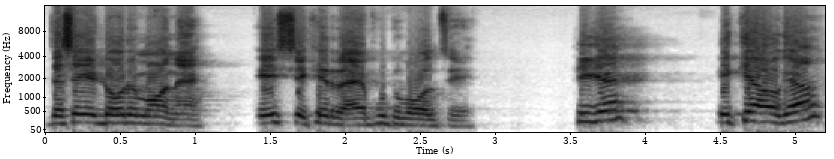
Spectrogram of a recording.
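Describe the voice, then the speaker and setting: Slow-talking male grammar teacher. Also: sits high, animated. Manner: asks and answers his own questions; repeats key words for students. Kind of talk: classroom grammar lesson.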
